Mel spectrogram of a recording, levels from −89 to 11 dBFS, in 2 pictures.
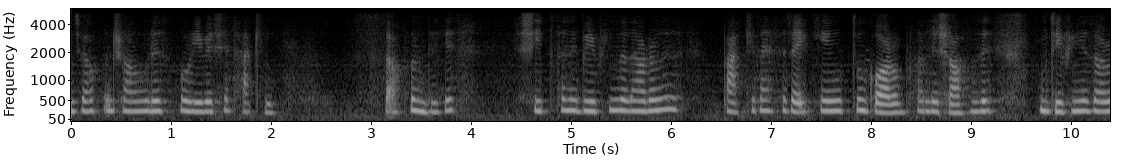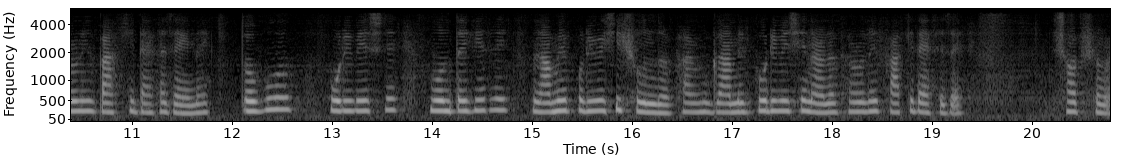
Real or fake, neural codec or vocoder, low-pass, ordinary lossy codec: fake; codec, 16 kHz, 0.3 kbps, FocalCodec; 5.4 kHz; AAC, 24 kbps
